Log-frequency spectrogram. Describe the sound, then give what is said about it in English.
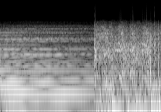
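A popular American motorcycle engine runs with a steady, humming low drone that abruptly turns into a rough, noisy, sputtering rumble partway through. “This is the sound of a popular American motorcycle. It's the sound of freedom, the open road, really good times.”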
